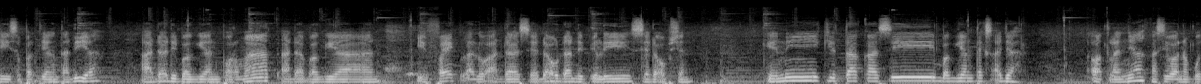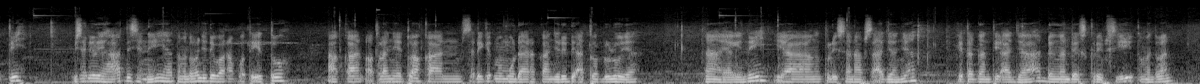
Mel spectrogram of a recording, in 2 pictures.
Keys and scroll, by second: 21.3 BackSpace, 21.9 BackSpace, 22.7 Delete, 23.1 Return.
